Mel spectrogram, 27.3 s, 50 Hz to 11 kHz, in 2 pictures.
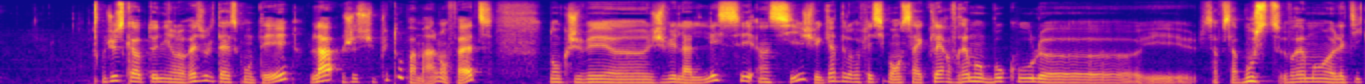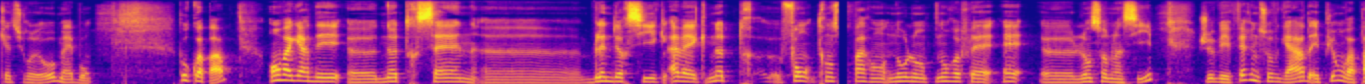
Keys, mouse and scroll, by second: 24.6 ctrl+s.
